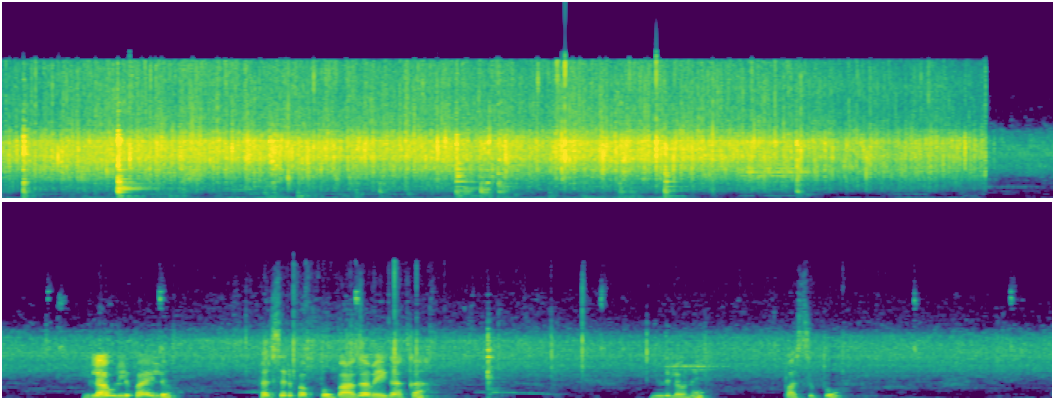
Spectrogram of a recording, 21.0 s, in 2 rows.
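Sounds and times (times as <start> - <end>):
food sizzling in hot oil: 0.0 - 21.0
metal spatula scraping pan: 0.1 - 8.3.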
